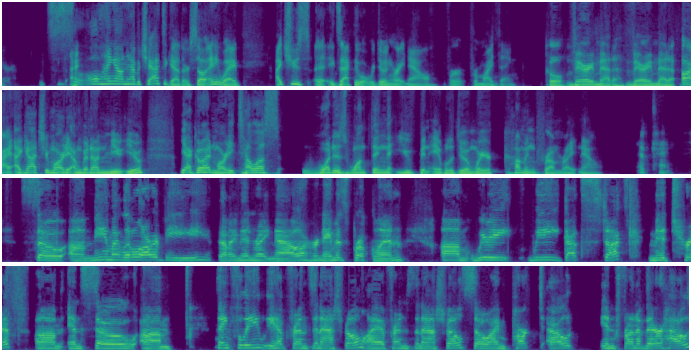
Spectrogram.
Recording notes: Record them with a LIVE audience via Zoom.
